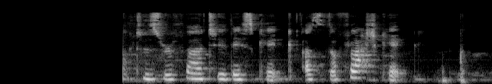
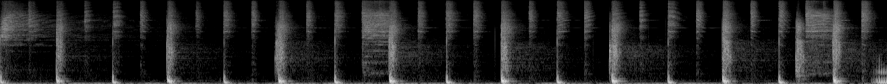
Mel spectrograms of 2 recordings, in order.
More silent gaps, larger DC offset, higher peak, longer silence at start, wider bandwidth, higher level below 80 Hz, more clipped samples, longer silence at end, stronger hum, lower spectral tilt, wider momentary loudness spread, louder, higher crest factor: neither; second, under 0.1% vs 0.1%; about the same, -2 dBFS vs 0 dBFS; first, 1.25 s vs 0 s; second, 12 kHz vs over 20 kHz; second, -64 dBFS vs -36 dBFS; neither; first, 0.15 s vs 0 s; neither; about the same, -3 dB/octave vs -4 dB/octave; first, 17 LU vs 13 LU; first, -18 LUFS vs -24 LUFS; second, 18 dB vs 24 dB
